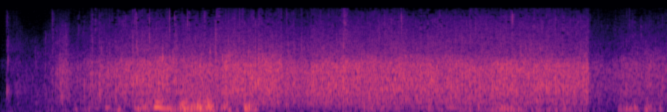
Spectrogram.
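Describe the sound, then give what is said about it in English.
Audience applause welcoming a speaker to the stage at a morning talk: dense, steady clapping that swells in within the first second, holds at an even level and eases slightly near the end. “I'm always worried about people clapping before I speak, so I prefer you to clap afterwards”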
